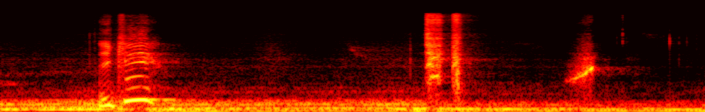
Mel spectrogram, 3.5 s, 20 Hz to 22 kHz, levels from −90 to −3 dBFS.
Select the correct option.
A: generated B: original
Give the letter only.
A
